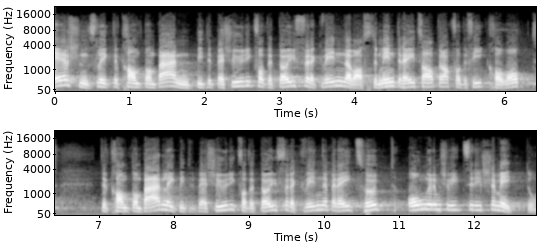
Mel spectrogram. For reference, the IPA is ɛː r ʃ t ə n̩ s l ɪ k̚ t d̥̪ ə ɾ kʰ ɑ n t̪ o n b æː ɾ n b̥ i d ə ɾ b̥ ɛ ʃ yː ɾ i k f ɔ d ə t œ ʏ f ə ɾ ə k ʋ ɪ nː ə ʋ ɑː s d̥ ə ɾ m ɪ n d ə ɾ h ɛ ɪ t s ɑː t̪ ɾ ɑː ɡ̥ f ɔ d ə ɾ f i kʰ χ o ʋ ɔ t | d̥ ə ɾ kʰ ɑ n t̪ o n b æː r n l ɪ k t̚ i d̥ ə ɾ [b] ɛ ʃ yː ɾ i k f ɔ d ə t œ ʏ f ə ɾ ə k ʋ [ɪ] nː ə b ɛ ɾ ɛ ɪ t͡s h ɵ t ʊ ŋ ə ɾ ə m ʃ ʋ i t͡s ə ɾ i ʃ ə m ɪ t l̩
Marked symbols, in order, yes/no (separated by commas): yes, yes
